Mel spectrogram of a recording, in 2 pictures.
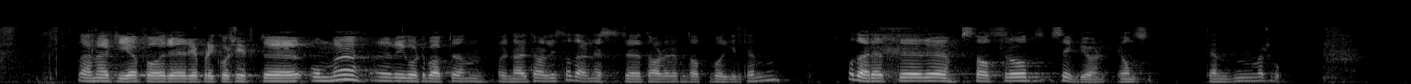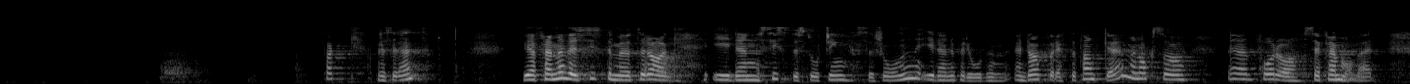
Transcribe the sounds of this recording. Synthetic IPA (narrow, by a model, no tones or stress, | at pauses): d̪æɾmɛæʈʰiːɑfɔɾɾɛpʰlɪkːʊʂɪft̪əʊmːøʋɪɡoːʈɪbɑːkət̪ʰɪlɛnɔd̪ɪnɑːɾɪt̪ʰɑːləlɪst̪ɑd̪ɛæɖɛnɛst̪ət̪ʰɑːləɾɛpmn̩t̪ɑnt̪n̩bɔɾɡəlt̪ʰɛnd̪n̩ | ɔd̪æɾɛt̪əɾst̪ɑːt̪sɾoːd̪siːəbjøːɳjʊnsn | t̪ʰɛnd̪n̩ʋɑʂəɡuː | t̪ʰɑkpʰɾɛsɪd̪ɛnt̪ | ʋɪːhɑːɾfɾɛmːəːʋəɾsɪst̪əmøːt̪əd̪ɑːɡɪd̪ɛnsɪst̪əst̪uːʈɪŋsɛʂuːnn̩ɪd̪ɛnːəpʰæɾɪuːd̪n̩ɛnd̪ɑːɡfɔɾɛt̪ːət̪ʰɑŋkəmɛnɔksɔ | fɔɾɔseːfɾɛmɔ̰ːʋə̰ɾ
